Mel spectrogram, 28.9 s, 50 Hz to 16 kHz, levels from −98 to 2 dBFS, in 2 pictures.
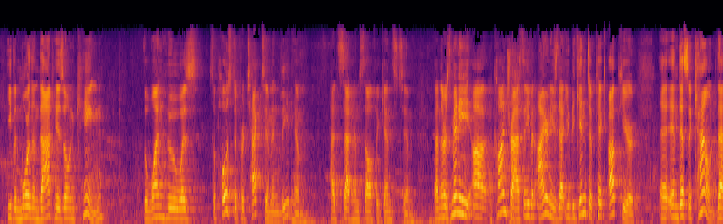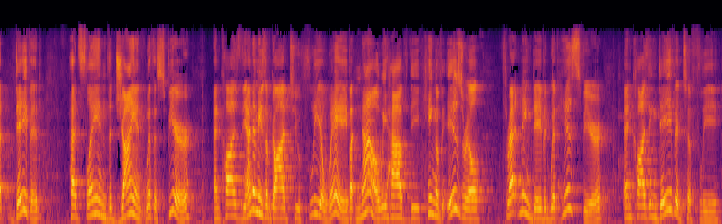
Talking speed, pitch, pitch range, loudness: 160 wpm, 170 Hz, 155-200 Hz, -17 LUFS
